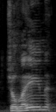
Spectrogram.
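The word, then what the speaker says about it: Ghislaine: go here we go Jelena Maxwell or Jala Maxwell I think you say your name there's an S in there but I think it's silent I've seen the news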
